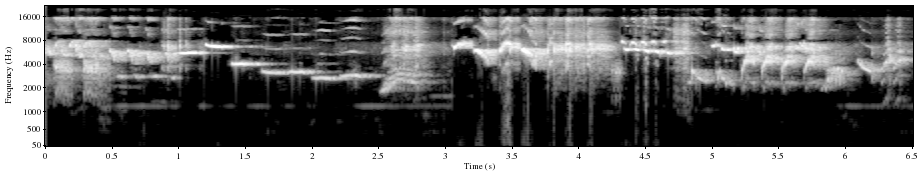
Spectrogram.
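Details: Brown-chested Jungle Flycatcher aged eight months delivering a rich, rapid song mixing high whistled notes, falling slurs and rattling chatter, pausing briefly midway before a dense burst of buzzy, trilled phrases.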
